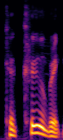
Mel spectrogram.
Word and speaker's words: Kirkcudbright: Kirkcudbright. Pronounced properly, Kirkcudbright, according to one of the locals we were just talking to.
